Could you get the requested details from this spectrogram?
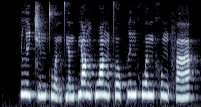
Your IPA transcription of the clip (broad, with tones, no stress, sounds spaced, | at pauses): l i˥˩ t͡ɕ i˧˥ n t̪ w ə̰˨˩ n t̪ j ɛ˦ n p j ɑ˥˧ ŋ p w ɑ˥˧ ŋ t̪ ɤ˥˩ p i˥ n x w ə˥ n x ʊ˥˩ ŋ f ä˧˥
